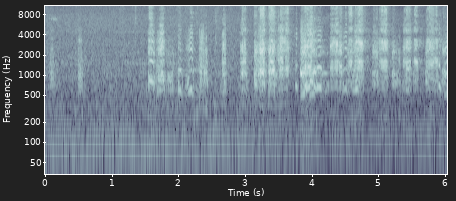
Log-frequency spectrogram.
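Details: Captive flamingo flock at Philadelphia Zoo, massing together and circling while flapping their wings: after a quiet start, a dense chorus of harsh, nasal honking calls breaks out and continues in overlapping bursts.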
